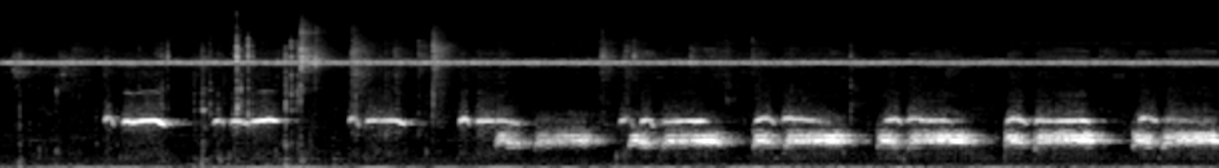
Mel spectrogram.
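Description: A small bird calls again and again with short, repeated notes close by.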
